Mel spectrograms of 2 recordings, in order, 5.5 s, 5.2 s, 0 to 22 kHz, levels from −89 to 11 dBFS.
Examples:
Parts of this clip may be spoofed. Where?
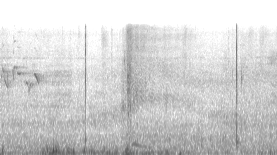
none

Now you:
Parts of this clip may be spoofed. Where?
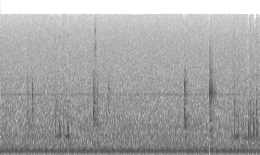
none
